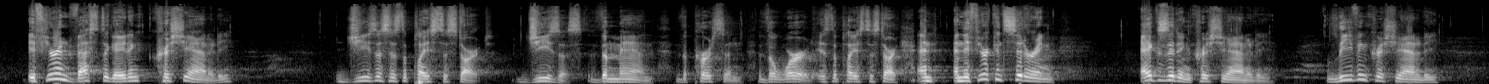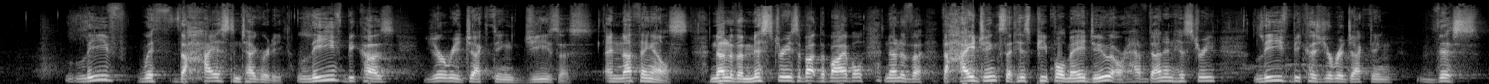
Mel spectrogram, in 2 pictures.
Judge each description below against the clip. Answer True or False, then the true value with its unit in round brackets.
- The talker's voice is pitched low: False (155 Hz)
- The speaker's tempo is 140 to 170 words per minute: True (145 wpm)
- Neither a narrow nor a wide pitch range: True (4.0 semitones)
